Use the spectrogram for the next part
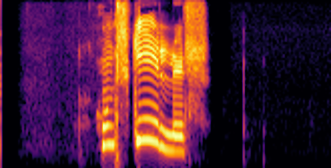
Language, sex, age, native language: Icelandic, female, 8, Icelandic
